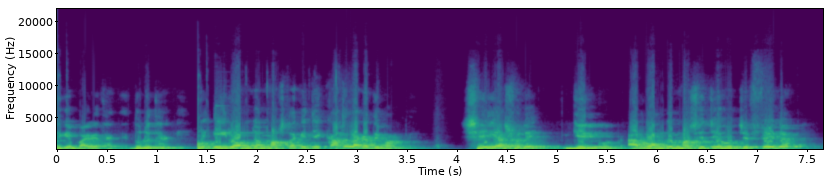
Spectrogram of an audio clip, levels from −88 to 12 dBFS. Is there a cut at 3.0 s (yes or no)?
no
